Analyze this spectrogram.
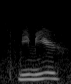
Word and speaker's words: Mimir: Mimir.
